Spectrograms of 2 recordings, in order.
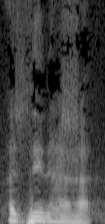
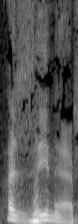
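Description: First: The final vowel is long. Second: The final vowel is short. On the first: This is the Tamimi form of the word. "لغة تميم كما يقول علماء اللغة بالمجد" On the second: This is the Hijazi form of the word. "الزنا بالقصر"

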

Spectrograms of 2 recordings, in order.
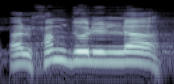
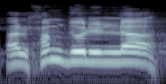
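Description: First: The d takes u and the l takes i. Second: The same.

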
